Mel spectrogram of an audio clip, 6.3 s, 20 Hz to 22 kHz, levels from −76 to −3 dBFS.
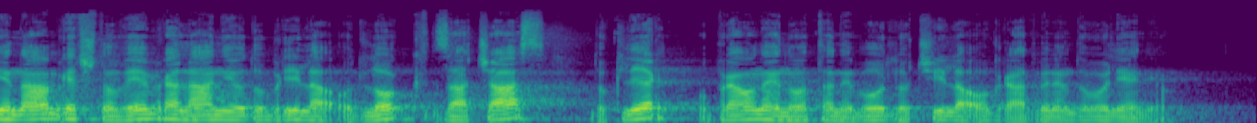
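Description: No technical faults can be heard anywhere here.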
